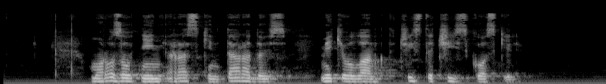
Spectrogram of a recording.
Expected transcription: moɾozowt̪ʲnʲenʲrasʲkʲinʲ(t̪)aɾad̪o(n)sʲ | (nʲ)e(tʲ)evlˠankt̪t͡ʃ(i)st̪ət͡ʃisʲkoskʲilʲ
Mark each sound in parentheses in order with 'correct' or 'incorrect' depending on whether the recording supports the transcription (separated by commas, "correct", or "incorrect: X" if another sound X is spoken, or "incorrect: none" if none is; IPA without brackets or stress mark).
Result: correct, incorrect: none, incorrect: mʲ, incorrect: kʲ, correct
